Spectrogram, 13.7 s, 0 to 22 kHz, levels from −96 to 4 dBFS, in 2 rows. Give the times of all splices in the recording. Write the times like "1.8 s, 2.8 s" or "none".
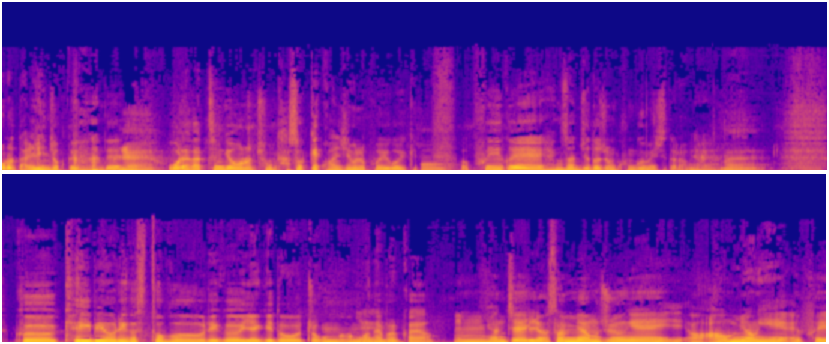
2.7 s, 3.5 s, 11.3 s

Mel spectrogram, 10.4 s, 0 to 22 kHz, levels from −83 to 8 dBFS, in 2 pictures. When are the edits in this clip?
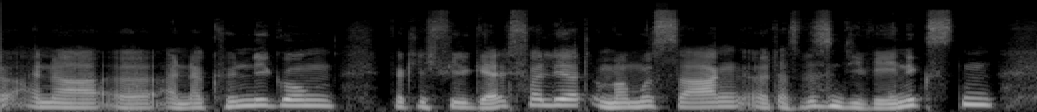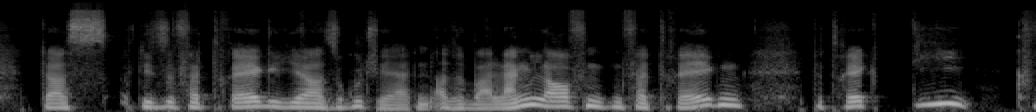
7.1 s

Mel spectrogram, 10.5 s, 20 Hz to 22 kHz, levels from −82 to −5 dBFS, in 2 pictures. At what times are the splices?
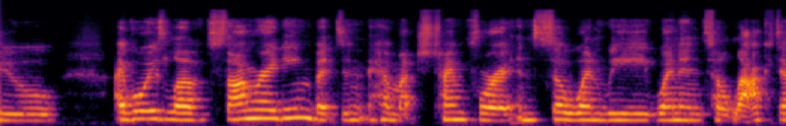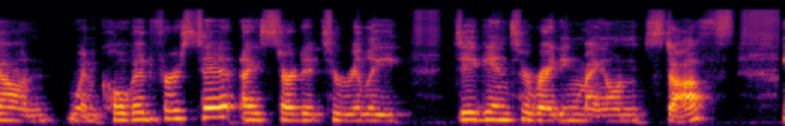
none

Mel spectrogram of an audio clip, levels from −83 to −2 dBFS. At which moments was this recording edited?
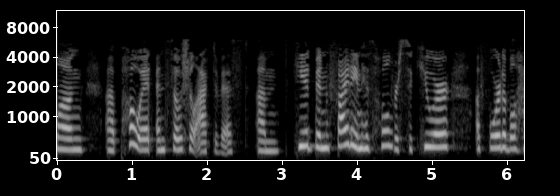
2.5 s, 4.4 s

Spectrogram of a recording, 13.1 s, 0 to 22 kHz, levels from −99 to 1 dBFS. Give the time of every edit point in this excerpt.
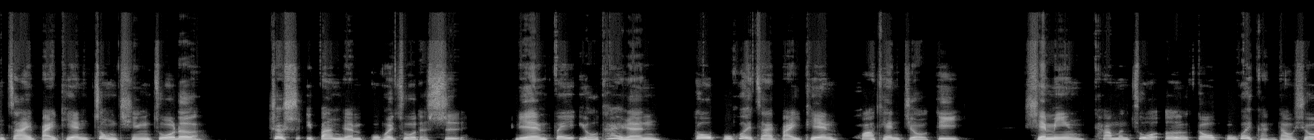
none

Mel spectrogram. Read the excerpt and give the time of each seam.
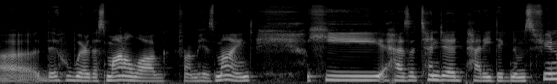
1.8 s, 3.1 s

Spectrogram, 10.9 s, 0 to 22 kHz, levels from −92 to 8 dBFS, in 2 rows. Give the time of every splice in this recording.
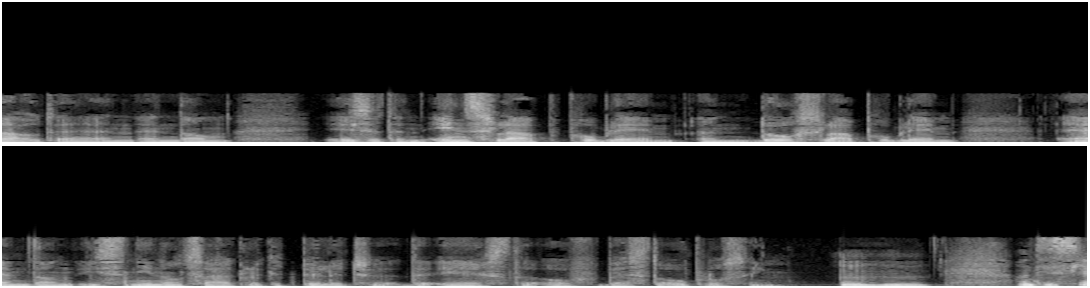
none

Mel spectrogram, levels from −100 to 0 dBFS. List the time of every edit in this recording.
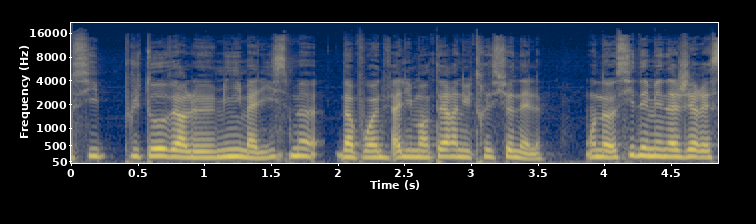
1.9 s, 2.4 s

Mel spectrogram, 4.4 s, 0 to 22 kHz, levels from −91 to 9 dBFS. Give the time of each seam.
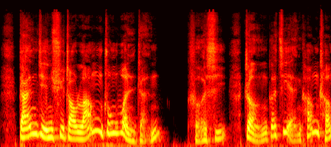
none

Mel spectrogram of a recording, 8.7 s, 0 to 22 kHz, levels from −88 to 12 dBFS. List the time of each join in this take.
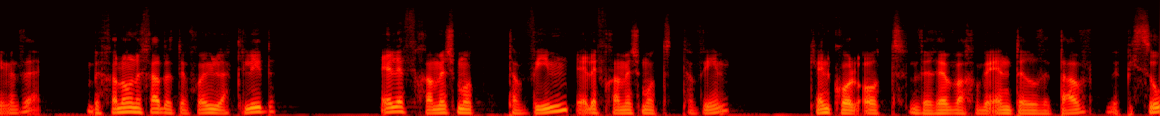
4.3 s

